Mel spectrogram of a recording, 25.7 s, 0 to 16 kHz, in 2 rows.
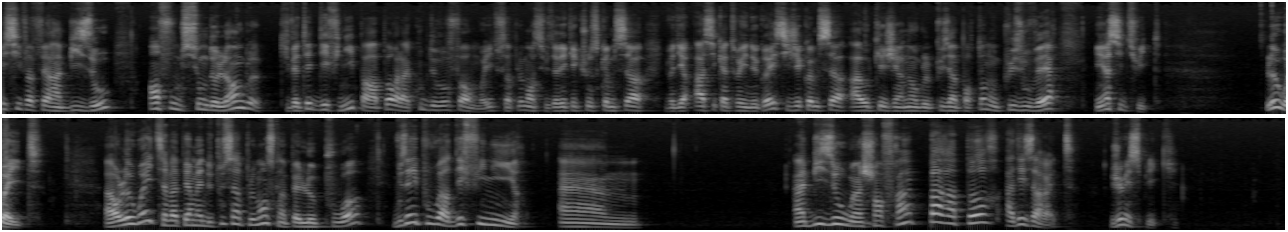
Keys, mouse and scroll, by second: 24.9-25.6 scroll down 4.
